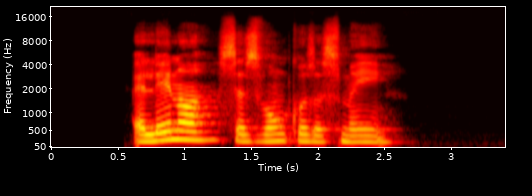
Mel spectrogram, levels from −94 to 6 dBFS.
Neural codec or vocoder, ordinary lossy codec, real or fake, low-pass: autoencoder, 48 kHz, 128 numbers a frame, DAC-VAE, trained on Japanese speech; none; fake; 19.8 kHz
